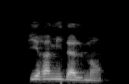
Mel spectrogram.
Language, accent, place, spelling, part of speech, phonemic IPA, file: French, France, Lyon, pyramidalement, adverb, /pi.ʁa.mi.dal.mɑ̃/, LL-Q150 (fra)-pyramidalement.wav
- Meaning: pyramidally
